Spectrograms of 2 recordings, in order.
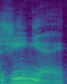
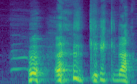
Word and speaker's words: Gignac: a play I think he's called Jean yay but obviously I pronounced it Gignac was my chosen player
